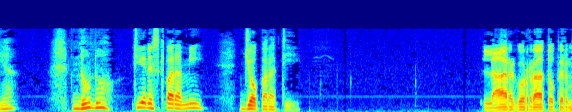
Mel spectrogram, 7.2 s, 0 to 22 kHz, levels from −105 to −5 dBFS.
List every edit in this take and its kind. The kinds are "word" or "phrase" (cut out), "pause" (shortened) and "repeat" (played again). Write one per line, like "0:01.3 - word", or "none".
0:01.7 - word
0:02.1 - word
